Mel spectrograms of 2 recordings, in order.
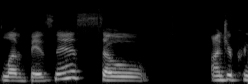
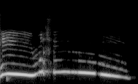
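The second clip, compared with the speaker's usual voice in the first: high, loud, drawn-out woohoo; celebratory whoop; 9 dB louder than usual. Real, not acted. Presenter cheering her small Zoom success, celebratory whoop. Celebrating getting screen sharing to work.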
